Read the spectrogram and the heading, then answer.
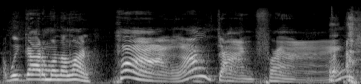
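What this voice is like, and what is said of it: Villain-like impression voice. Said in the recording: “Why does he sound like a villain? ... is not a good impression to Don Fry? ... Don Fry sounds nothing like that. ... He probably has a deep voice.”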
